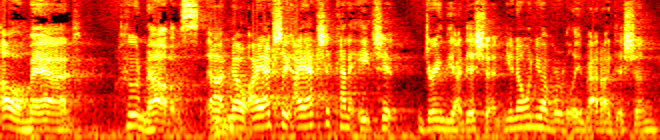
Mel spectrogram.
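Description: In audible room echo and noticeable background noise, a woman speaks at a very fast pace. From Brazil. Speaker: comedian and TV host. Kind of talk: casual chat.

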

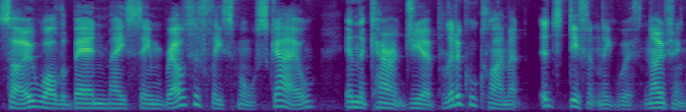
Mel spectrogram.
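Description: Against a silent background on a very clean recording, a man with a normal speaking voice at medium pitch talks fairly quickly with lively intonation and hardly any pauses. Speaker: podcast news presenter. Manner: formal, even-paced and measured; clear and neutral, with crisp delivery of numbers.

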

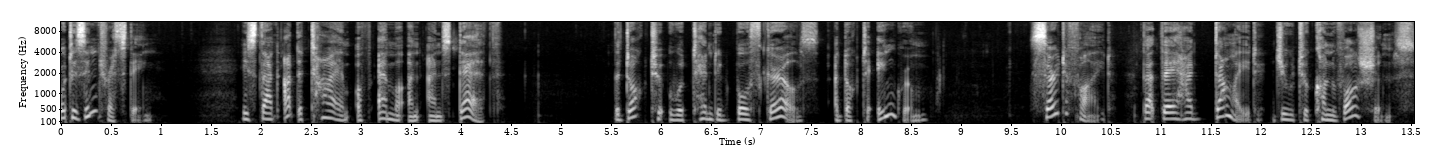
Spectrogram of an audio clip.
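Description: In a dry, close sound with no echo, a somewhat breathy woman speaks at a medium pitch and a fairly slow pace, with long, frequent pauses, very wide pitch swings and very even loudness. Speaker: true crime podcaster. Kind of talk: true-crime narration, scripted and told as a story. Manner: grave, measured storyteller pace.

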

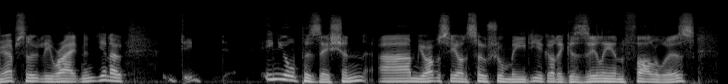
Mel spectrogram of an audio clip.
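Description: In a very clean recording with a silent background, a man speaks fairly quickly with an American accent in a plain, everyday voice, medium in pitch with ordinary pitch variation. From outside the US. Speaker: podcast host and journalist. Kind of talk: casual interview. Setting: studio.

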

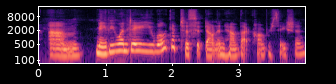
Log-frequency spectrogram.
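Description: A woman, a plain, everyday voice, talks at a moderate pace with ordinary pitch variation. The recording is very clean, the background silent. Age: 40s. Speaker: podcast host and educator. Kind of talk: interview.

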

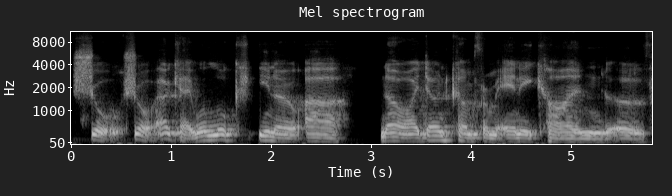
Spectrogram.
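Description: Someone with an Australian accent talks at a very slow pace. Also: man. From Australia, Brisbane. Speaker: musician. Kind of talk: interview. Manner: hesitant, many fillers.

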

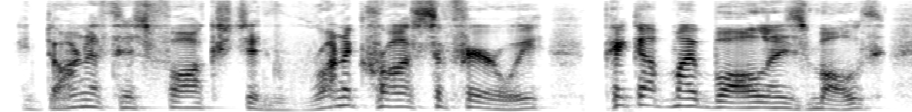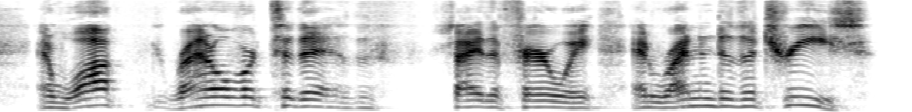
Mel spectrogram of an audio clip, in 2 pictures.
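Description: A bright, sharp voice with vocal fry moves through lively intonation in a very clean recording with a silent background. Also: man. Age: 70s. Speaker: amateur golfer. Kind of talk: casual chat.

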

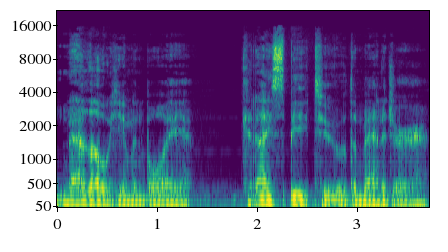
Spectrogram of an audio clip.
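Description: A put-on character voice from a man, very deep and low, raspy, at a fairly slow pace, with clear music in the background. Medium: read story. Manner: mockingly formal greeting.

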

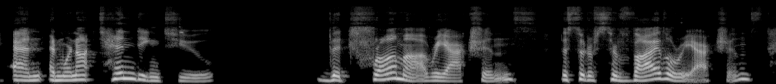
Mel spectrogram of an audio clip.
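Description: A woman with an American accent speaks very slowly at a medium pitch, her intonation lively. The sound is dry and close, with no echo. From US, Philadelphia. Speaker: institute communications director and activist. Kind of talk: reflective panel conversation.

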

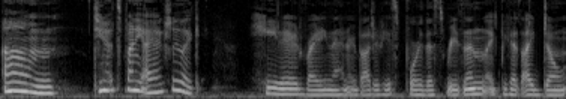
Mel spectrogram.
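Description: Speaking with an American accent, a woman uses a normal speaking voice at a fairly low pitch. Her intonation is lively and her pace moderate. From Massachusetts. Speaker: magazine writer. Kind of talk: interview.

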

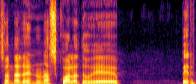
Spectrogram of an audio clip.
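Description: Dry and close, this man's voice carries no echo at all. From Rome. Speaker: musician. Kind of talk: casual chat.

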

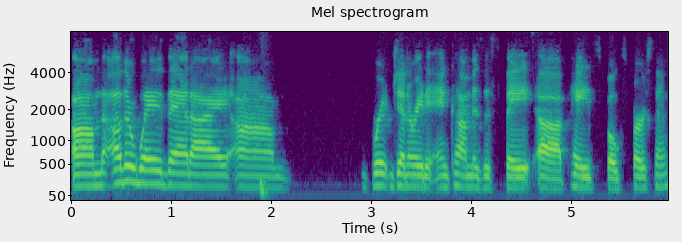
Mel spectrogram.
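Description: The speaker has a Philadelphia accent and a moderate pace. The intonation stays fairly even. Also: woman, very deep, low pitch for a woman. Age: 30s. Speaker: nurse turned business coach and speaker. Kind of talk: interview conversation.

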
